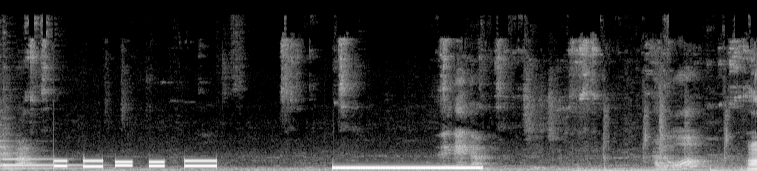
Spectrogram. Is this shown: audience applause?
no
